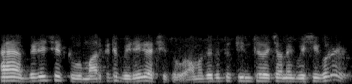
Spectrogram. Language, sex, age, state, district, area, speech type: Bengali, male, 45-60, West Bengal, Kolkata, urban, conversation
